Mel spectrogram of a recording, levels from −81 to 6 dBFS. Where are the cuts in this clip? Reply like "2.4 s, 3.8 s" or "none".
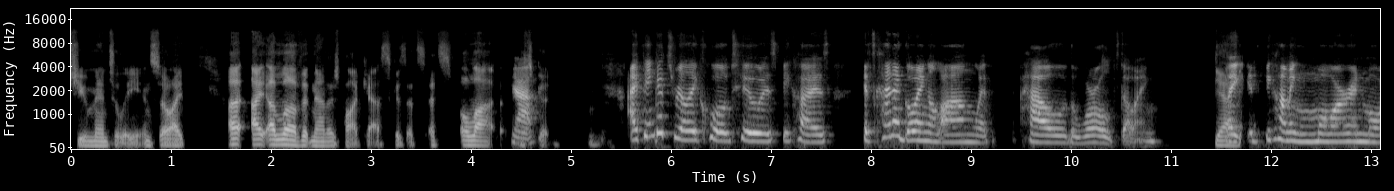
none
